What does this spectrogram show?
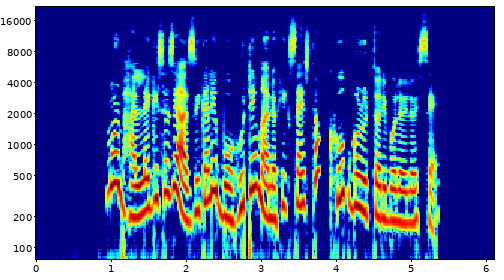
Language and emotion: Assamese, happy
